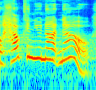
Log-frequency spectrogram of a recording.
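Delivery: high-pitched retold disbelief; incredulous challenge. Educator to doctors who missed it, incredulous. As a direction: question them in high, indignant amazement.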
